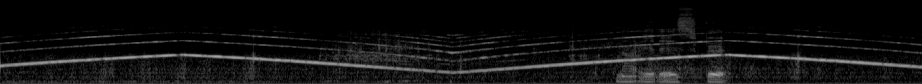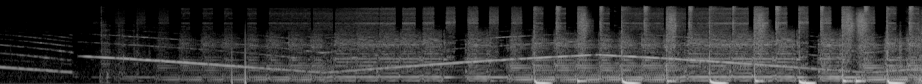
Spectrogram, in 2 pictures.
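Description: Electronic police siren wailing, slowly rising and falling in pitch, about five seconds to each full rise and fall. About ten seconds in, the wail breaks off and restarts from the top of its sweep. In the last few seconds, music with a heavy regular beat comes in under it.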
